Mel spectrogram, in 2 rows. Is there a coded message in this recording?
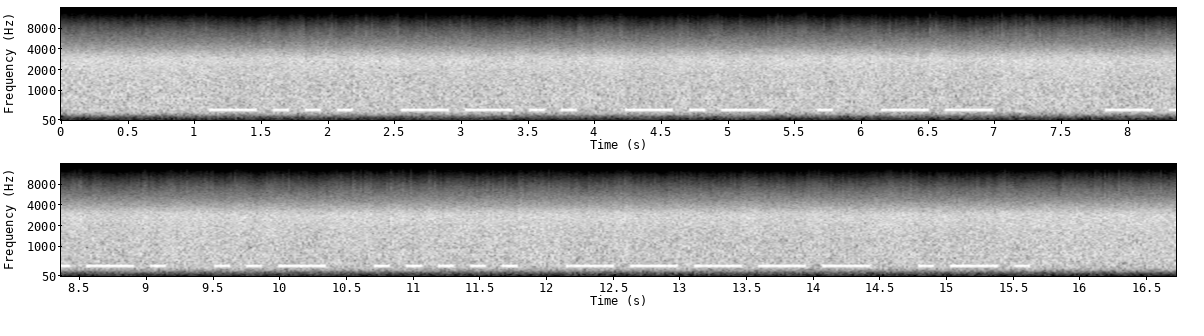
Yes: Morse code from 1.0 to 15.7 s, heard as a keyed tone, machine-sent, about 10 wpm, 360 Hz, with heavy radio static. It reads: BZKEM CU50R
